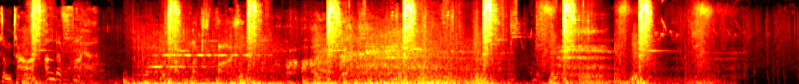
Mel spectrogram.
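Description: Game spells and weapon blows crash and clang in a fast fight.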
